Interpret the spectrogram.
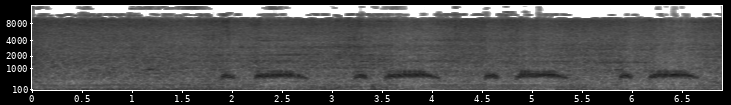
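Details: Wild-caught spotted dove cooing: four repeated phrases, each a short low note followed by a longer, slightly descending rolled coo, spaced about every 1.5 seconds, over a steady low rumbling background.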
